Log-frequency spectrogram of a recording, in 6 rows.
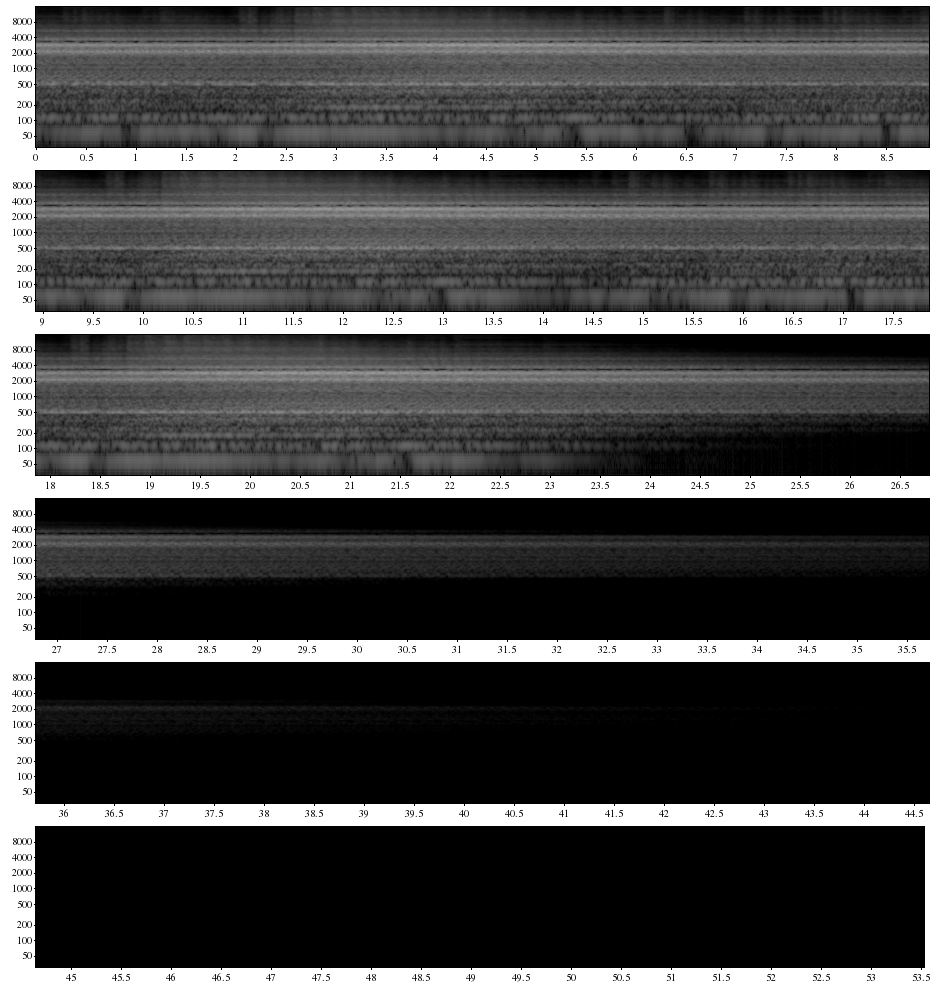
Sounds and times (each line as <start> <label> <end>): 0.0 drone 31.8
